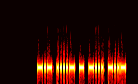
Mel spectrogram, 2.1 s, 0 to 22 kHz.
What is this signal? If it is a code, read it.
Morse code, heard as a keyed tone, about 47 wpm, 700 Hz. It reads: K4TBX
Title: USA Call Signs - 5 Characters - 50wpm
